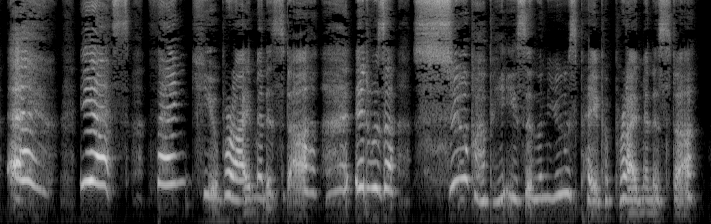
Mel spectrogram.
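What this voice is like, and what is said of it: Ridiculously posh telephone voice. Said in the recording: “in a truly ridiculous voice. A good note posher than even her usual telephone voice.”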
